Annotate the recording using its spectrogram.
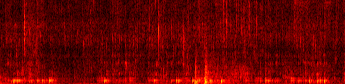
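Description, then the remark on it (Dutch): Running warm tap water splashes and sloshes over strawberries being washed in a bowl, with irregular bubbly bursts and small clunks over a steady rushing hiss; no one speaks. “Ik ga aardbeien met warm water schoonmaken.”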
